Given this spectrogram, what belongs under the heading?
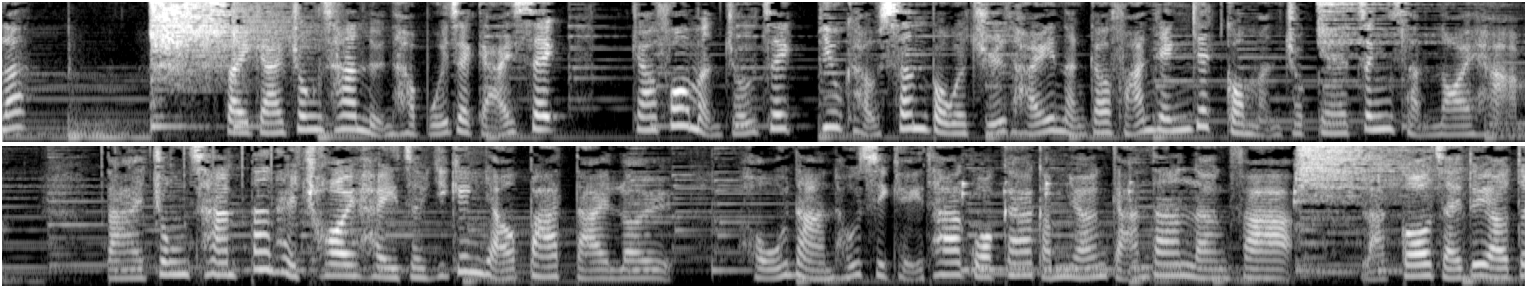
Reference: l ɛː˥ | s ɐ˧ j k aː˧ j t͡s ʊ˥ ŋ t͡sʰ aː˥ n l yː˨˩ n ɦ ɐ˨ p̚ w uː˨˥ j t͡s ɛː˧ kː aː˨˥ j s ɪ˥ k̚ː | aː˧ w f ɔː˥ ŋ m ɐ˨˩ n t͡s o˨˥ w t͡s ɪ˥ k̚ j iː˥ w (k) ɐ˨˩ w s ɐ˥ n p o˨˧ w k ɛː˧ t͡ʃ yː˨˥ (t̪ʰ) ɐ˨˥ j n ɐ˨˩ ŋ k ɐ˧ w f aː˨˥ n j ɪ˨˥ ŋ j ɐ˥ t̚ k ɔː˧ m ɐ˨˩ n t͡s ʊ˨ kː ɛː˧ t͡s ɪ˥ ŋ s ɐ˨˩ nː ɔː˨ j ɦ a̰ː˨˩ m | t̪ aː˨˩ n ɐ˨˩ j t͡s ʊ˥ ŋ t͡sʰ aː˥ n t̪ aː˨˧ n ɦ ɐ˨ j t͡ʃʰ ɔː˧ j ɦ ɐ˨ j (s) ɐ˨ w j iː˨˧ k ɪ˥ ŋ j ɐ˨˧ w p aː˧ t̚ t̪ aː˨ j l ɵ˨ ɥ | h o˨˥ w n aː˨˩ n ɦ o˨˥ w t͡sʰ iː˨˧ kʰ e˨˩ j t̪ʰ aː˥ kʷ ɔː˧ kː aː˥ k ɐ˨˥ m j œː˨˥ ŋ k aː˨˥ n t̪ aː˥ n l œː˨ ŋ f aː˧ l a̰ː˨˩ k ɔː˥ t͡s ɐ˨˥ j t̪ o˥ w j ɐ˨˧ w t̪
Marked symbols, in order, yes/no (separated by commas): no, yes, no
